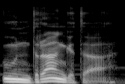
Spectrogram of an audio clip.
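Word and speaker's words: 'Ndrangheta: The Ndrangheta, pronounced "oon-drang-i-tah", is the Calabrian mafia rooted in Calabria, the southernmost tip of mainland Italy.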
